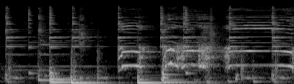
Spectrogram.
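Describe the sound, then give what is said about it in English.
A rooster crows loudly at dawn over Ishekiri land, its long rising-and-falling cock-a-doodle-doo cutting through with no talking, set against a strong low rhythmic thump of music or drumming. “30 days later, as the cock crows, the nominees arise to the breaking of dawn over Ishekiri land.”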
